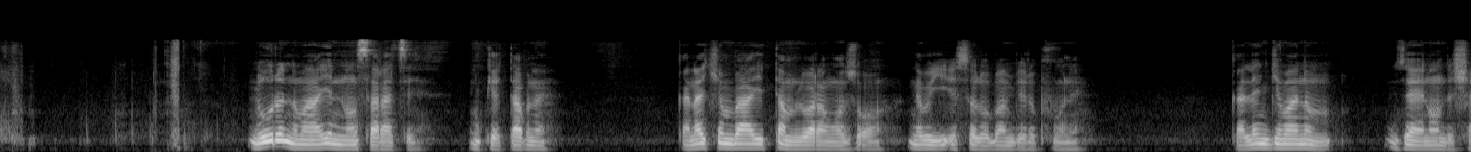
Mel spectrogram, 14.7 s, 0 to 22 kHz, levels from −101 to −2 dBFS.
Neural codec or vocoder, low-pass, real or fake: none; 7.2 kHz; real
